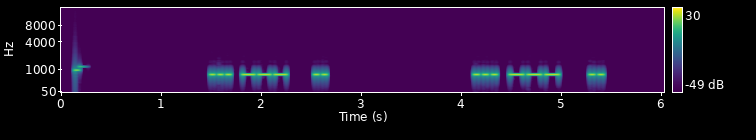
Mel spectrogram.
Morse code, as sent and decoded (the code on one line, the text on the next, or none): ... --- / .. / ... --- / ..
SO I SO I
